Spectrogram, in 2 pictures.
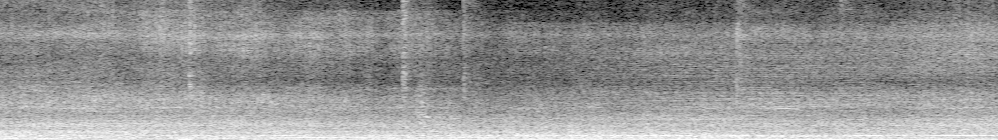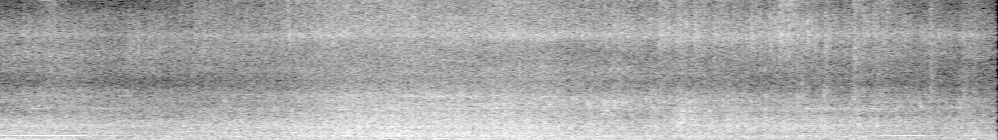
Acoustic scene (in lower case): street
